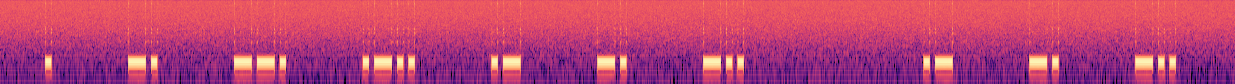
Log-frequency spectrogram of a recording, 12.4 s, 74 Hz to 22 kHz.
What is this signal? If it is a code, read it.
Morse code, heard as a keyed tone, machine-sent, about 21 wpm, spaced as for 9 wpm, 350 Hz. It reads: ENGLAND AND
